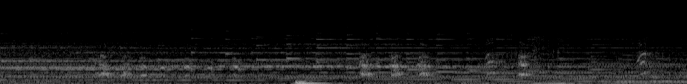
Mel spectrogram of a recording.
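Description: A dog outside barks in a few short bursts, harmonic yelps rising above a steady low hum, with one dull thump partway through.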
